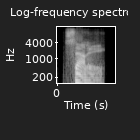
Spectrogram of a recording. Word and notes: Sally: British English

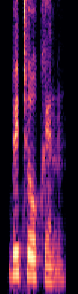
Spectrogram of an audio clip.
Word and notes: betoken: Indian

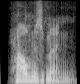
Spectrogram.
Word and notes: helmsman: American English

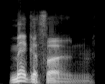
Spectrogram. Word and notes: megaphone: British English

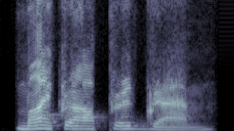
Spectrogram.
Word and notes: Microprogram: Indian

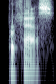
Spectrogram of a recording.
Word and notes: profess: American English

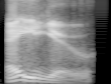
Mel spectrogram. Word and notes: AEU: British English

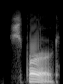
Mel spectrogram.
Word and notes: spurt: American English

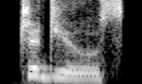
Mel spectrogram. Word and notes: traduce: Indian

